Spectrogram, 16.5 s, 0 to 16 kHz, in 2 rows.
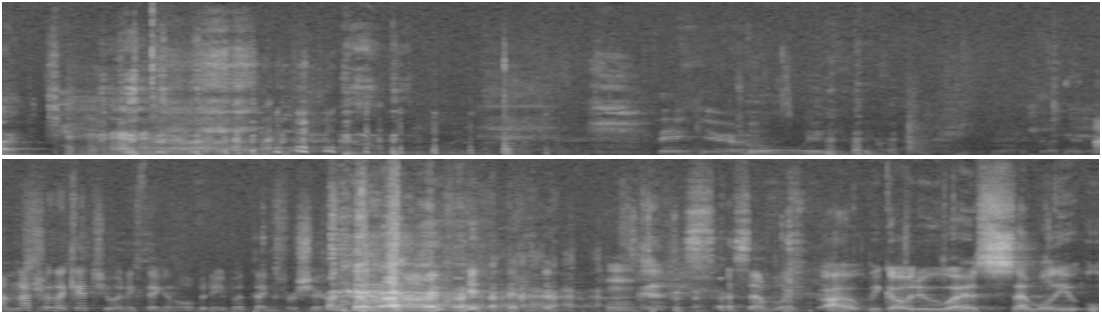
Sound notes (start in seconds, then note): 4.0 laughter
